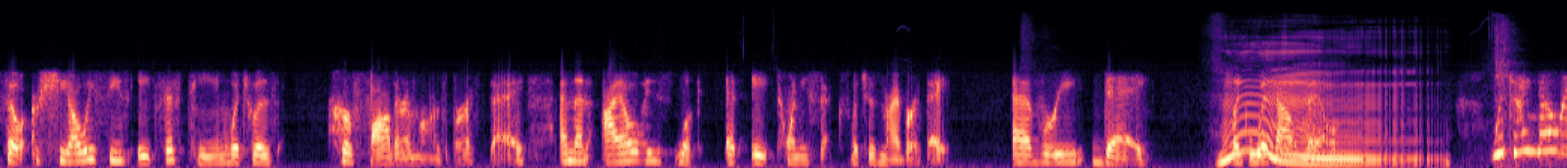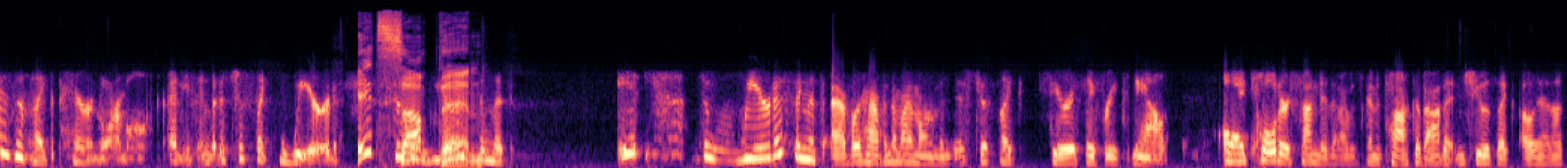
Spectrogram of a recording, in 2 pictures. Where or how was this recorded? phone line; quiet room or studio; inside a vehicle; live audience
phone line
